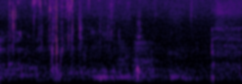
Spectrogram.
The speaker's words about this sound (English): And I'm going to take a drink of water.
